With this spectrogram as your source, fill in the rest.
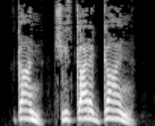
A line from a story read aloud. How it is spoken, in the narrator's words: Freddie Denton shouted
